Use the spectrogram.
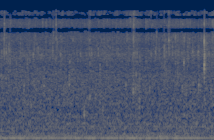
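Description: Sweet crab gravy simmering in a pan, a steady bubbling burble that stays close and even throughout.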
